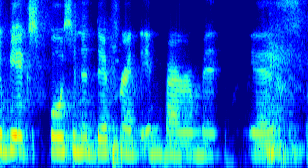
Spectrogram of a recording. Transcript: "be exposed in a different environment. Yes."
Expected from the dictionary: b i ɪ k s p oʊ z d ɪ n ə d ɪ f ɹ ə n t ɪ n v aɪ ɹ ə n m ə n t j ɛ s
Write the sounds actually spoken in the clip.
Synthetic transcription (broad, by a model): b i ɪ k s p oʊ s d ɪ n ə d ɪ f ɹ ə n t ɪ n v aɪ ɹ ə n m ə n t j ɛ s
